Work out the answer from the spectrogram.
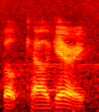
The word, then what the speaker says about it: Calgary: toronto yeah okay yeah or calgary it's calgary you don't see the gary at the end so calgary you know shortly yeah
